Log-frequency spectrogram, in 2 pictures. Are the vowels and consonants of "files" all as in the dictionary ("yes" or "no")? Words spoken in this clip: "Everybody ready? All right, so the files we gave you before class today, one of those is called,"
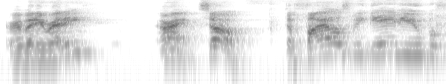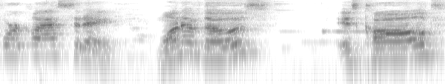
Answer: yes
